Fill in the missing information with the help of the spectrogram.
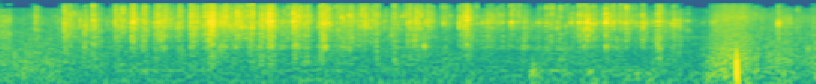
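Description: Crinkling and rustling of paper or a wrapper, a dense run of small crackles over the first few seconds, then a single soft knock near the end.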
